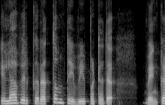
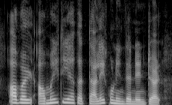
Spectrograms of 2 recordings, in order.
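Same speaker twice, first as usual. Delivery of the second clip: usual speaking voice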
